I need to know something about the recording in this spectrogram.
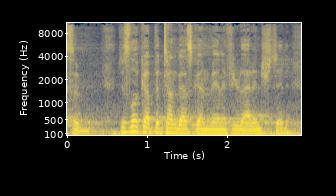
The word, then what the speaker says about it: Tunguska: This last release, and let me see, Tunguska.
